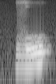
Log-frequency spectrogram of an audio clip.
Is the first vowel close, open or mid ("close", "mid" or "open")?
close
